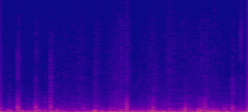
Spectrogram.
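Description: Wind buffeting the microphone: a loud, steady low rumble, with scattered light clicks and taps through it.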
